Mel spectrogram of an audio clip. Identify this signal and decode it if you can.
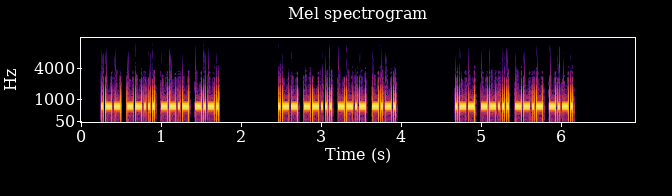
Morse code, heard as a keyed tone, about 44 wpm, 700 Hz. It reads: W7QC W7QC W7QC
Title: Easy Call Signs Repeated 3x - 45wpm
